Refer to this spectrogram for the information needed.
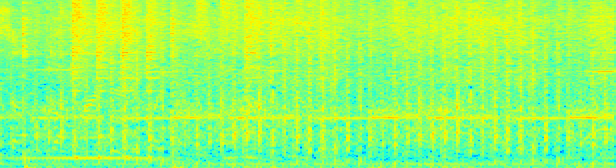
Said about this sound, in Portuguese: vem cá que o helicóptero tá ligado. O helicóptero tá ligado! O helicóptero tá ligado!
